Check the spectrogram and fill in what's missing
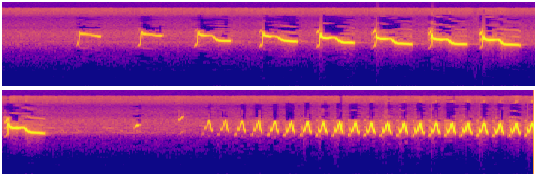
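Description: Woodlark song: about eight clear, fluty notes, each dropping in pitch and quickening slightly, then a fast, rolling 'lu-lu-lu' trill lasting over two seconds.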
